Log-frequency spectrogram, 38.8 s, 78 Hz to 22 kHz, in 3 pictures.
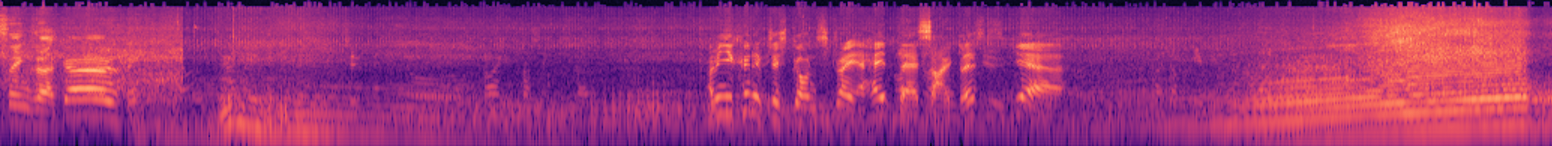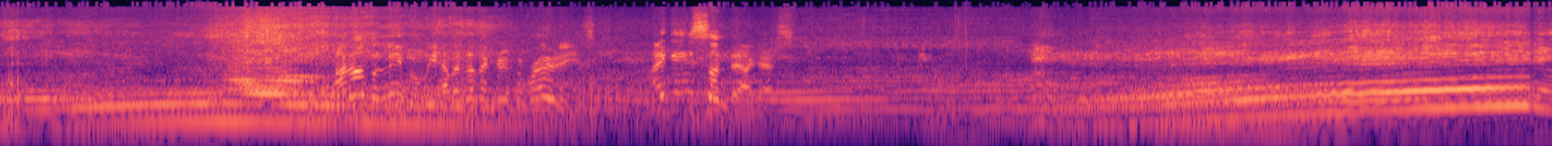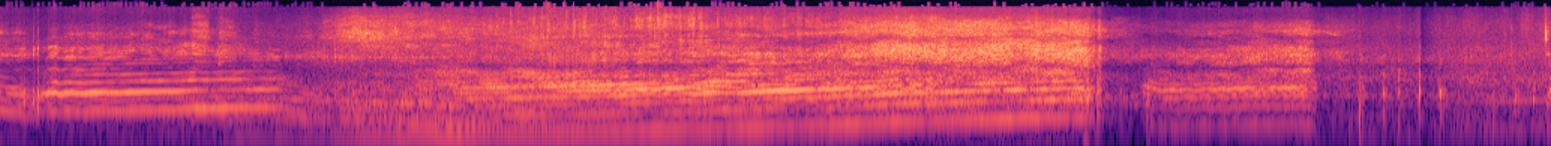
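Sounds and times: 
speech: 0:00.0 - 0:02.5, 0:05.9 - 0:09.0, 0:18.8 - 0:19.8
Ferrari sports car accelerating hard through its gears: 0:09.7 - 0:38.7.

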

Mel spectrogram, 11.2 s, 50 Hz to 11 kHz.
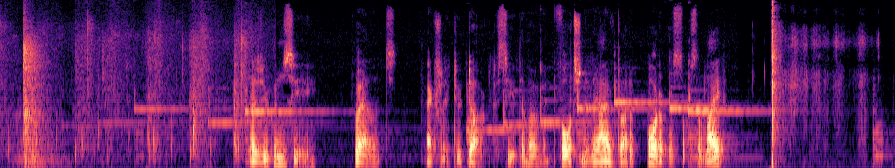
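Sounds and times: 
door swinging shut with a sharp thud: 0:00.2 - 0:00.7
speech: 0:03.1 - 0:04.0, 0:04.6 - 0:09.2.

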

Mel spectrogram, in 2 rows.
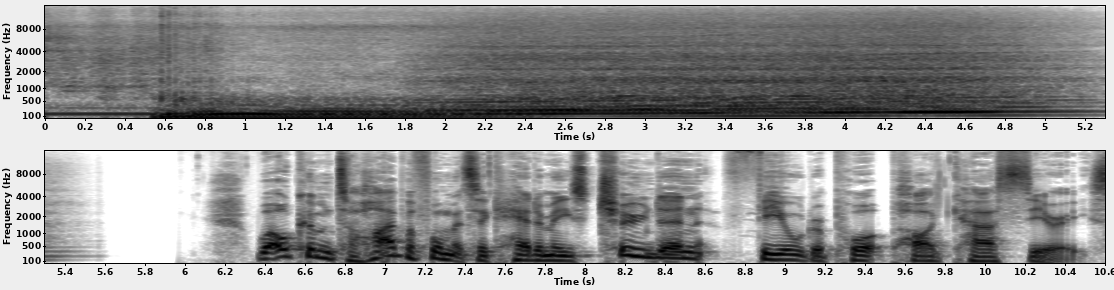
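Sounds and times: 
Toyota Starlet circuit race car engine revving: 0:00.0 - 0:05.5
speech: 0:06.4 - 0:10.5.

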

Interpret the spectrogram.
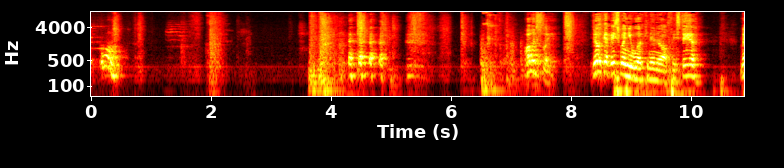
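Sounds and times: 
speech: 0:00.2 - 0:00.6, 0:04.3 - 0:04.7, 0:08.4 - 0:10.8
domestic cat meowing: 0:01.2 - 0:01.9
laughter: 0:04.2 - 0:05.1.

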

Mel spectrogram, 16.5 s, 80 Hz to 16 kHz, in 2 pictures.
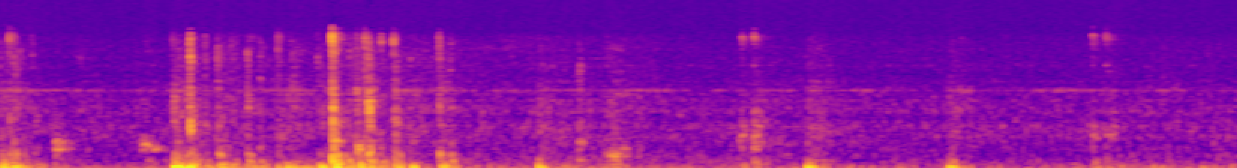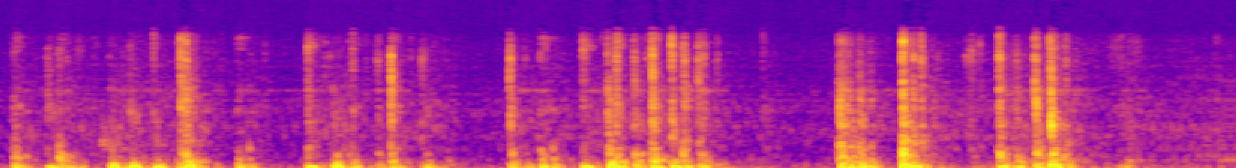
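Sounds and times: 
typing numbers on a computer keyboard into a spreadsheet: 0:00.0 - 0:00.3, 0:01.2 - 0:03.2, 0:08.4 - 0:13.2, 0:13.8 - 0:15.6.

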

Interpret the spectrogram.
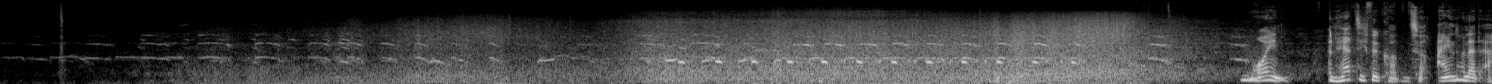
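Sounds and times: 
faint chirping calls: 0:00.0 - 0:12.9
North Sea waves lapping at the Elpersbüttel bathing spot in Dithmarschen Germany: 0:01.1 - 0:14.9
speech: 0:12.6 - 0:14.9.

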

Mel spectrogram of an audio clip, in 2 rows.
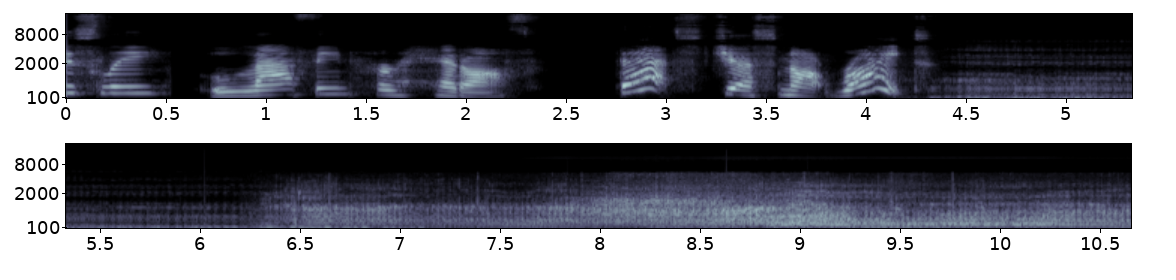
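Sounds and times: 
speech: 0:00.0 - 0:04.5
several big cats roaring outdoors: 0:04.3 - 0:10.6.

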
